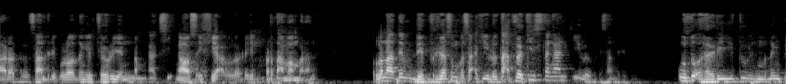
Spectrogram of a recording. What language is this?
Indonesian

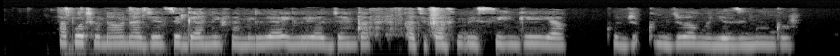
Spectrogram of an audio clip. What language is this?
Swahili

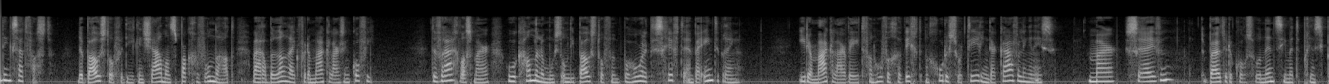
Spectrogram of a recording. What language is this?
Dutch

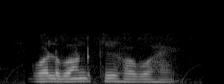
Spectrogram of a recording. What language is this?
Magahi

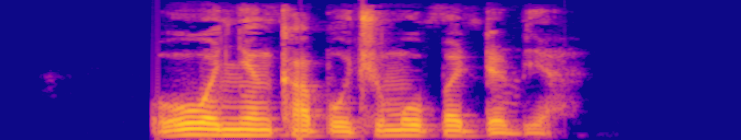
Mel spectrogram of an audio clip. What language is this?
Ghomala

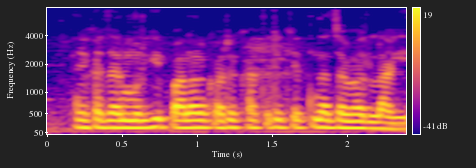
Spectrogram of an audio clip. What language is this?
Bhojpuri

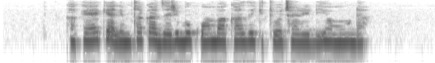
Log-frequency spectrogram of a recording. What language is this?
Swahili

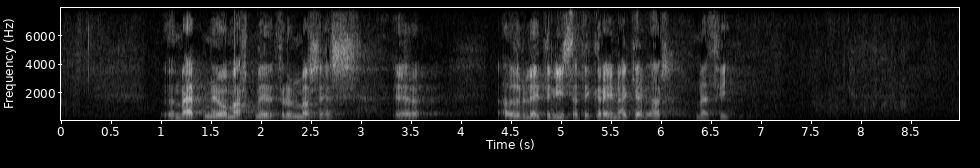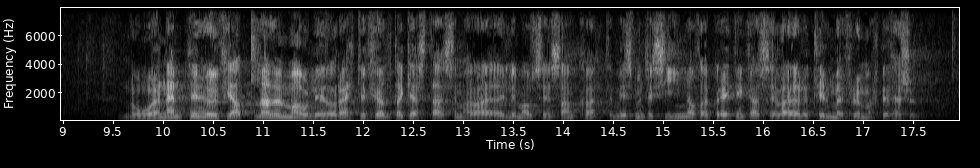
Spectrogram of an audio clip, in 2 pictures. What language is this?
Icelandic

